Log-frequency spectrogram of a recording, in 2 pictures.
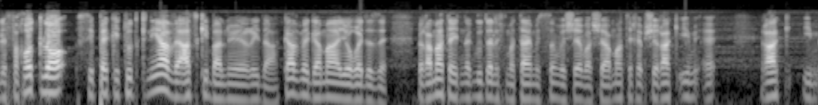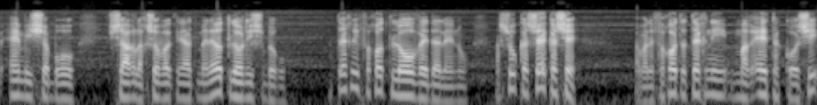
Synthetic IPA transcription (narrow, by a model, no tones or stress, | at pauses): le̞faχo̞tlo̞sipe̞kit̪ud̪kniaveaz̥kibalnuajeʁida̰kavme̞ɡamajo̞ʁe̞daze̞ | beʁamat̪ait̪naɡd̪ute̞lefmataimesʁiɱveʃe̞vaʃeamaʁt̪eχemʃeʁakim | ʁakime̞miʃabʁuefʃaʁlaχʃo̞valknijatmelajo̞tlo̞niʃbe̞ʁuat̪e̞χniefaχo̞tlo̞ːve̞d̪ale̞nuaʃukːaʃe̞kaʃe̞ | a̰valːefaχo̞that̪e̞χnimaʁʔe̞tako̞ʃi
